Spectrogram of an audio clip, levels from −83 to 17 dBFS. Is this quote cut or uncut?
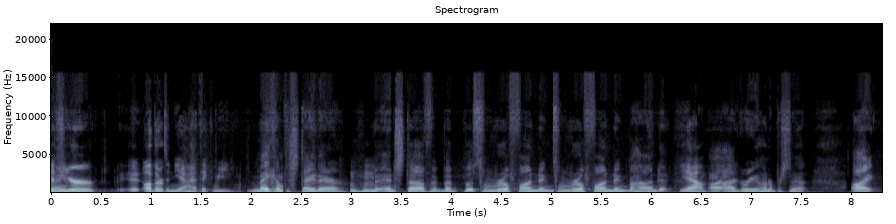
cut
